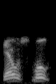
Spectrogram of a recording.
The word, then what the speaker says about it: Deus Vult: if I was started reading a book called Deus Vult. Am I pronouncing that word right, General? D-E-U-S-V-U. – God, yes. Exactly. Deus Vult. That's it.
